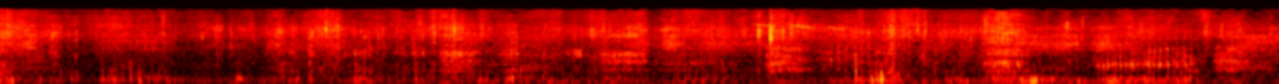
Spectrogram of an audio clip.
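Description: Labrador–American bulldog cross making short, irregular breathing and mouth sounds as she plays with a ball on grass, a few louder ones in the second half.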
